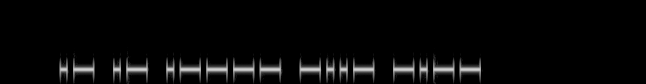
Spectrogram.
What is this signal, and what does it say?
Morse code, heard as a keyed tone, about 18 wpm, 700 Hz. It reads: AA1XY
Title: Speed Racing - USA 2x2 Call Signs 15wpm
